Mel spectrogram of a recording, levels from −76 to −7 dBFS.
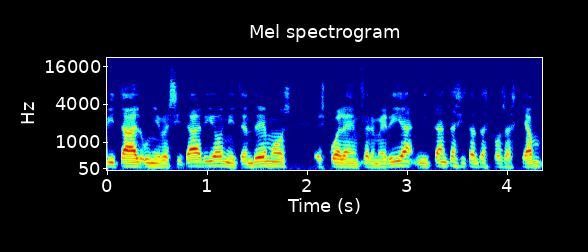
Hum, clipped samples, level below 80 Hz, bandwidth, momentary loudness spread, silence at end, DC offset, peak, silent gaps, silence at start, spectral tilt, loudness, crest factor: none; under 0.1%; -60 dBFS; 11 kHz; 10 LU; 0 s; under 0.1%; -4 dBFS; none; 0 s; -6 dB/octave; -23 LUFS; 18 dB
